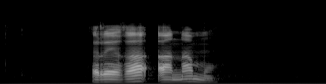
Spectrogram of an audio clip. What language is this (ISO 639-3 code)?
nso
